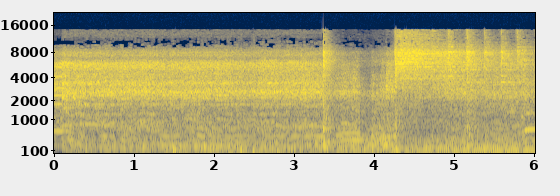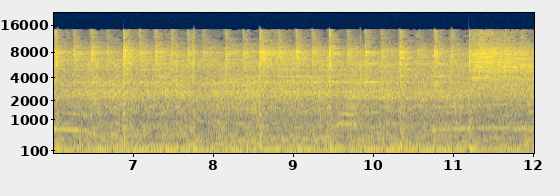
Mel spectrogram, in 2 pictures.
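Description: Live heavy metal band playing loud, with distorted electric guitars, bass and drum kit. A sparser opening gives way to the full band with pounding drums about four seconds in.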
